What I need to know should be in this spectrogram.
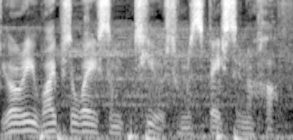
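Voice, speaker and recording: A man's voice: lowish voice, normal speed. A man reading scripted, dramatic story narration as the narrator. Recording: prominent music under narration. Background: music.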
